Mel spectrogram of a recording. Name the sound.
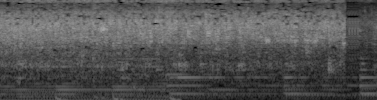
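fish frying in oil on the gas stove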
